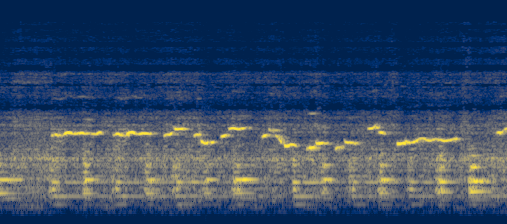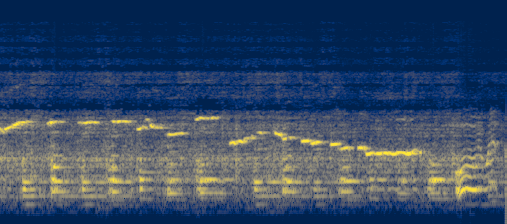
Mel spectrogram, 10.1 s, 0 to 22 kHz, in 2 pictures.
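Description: A man whistling a melody over instrumental accompaniment, played back from a 1918 Edison Diamond Disc on an acoustic disc phonograph, with a faint surface hiss. The whistling stops near the end.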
